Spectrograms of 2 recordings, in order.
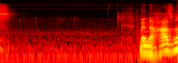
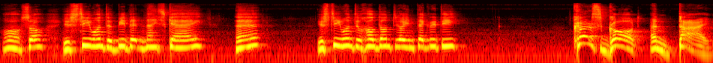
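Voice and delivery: high-pitched taunting wife, drawn-out words; mock a husband in a high, slow voice; scornful wife; 8 semitones higher than usual. Wife taunts suffering husband for holding on, scornful. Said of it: "now the wife comes and said".

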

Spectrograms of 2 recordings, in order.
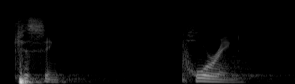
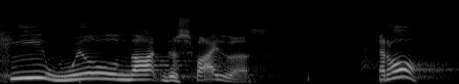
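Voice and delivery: he will not despise us, slow and rising high on "at all"; a slow, soaring promise of acceptance; stress on NOT DESPISE; 7 semitones higher, slower than usual. Real, not acted. Preacher stresses assurance.

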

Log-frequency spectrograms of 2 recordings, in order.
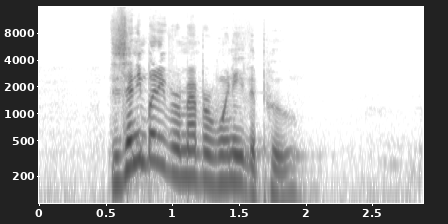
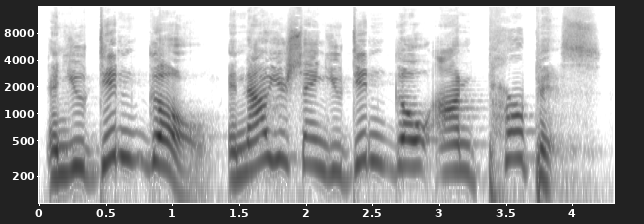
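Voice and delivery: high-pitched, raised protest; indignant accusation; 6 semitones higher, 4 dB louder than usual. Acted. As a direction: press the charge in disbelief. Acted confrontation of Jesus.

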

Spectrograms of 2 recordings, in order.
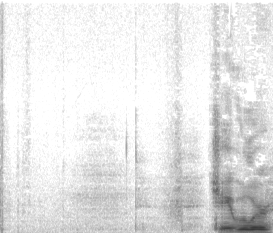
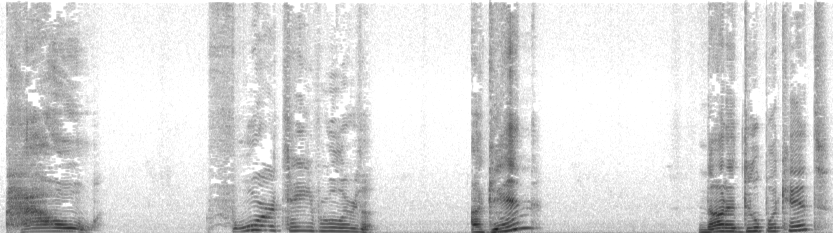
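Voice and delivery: much higher and louder, stunned at the luck; amazed; 14 semitones higher, 8 dB louder, slower than usual. Real, not acted. Collector reacting to a fourth rare card, in high amazed disbelief. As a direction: shriek of real disbelief, stretched out.

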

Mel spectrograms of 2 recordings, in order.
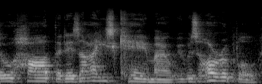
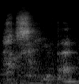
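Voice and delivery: whispering; 9 dB quieter, much faster than usual. Acted. Whispered goodbye.

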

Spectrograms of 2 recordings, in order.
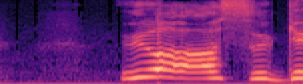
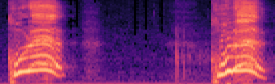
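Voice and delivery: very high, very loud screams; frantic yelling; 11 dB louder, much slower than usual. Real, not acted. Streamer screaming at a zombie attack, very high and loud. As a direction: shriek at the screen in panic.

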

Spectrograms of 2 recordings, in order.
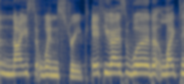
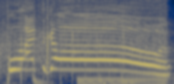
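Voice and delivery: celebrating; 8 semitones higher than usual. Real, not acted. Celebrates getting the skin.

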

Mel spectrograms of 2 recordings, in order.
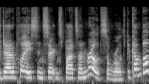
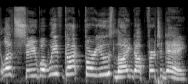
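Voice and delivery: mechanic's voice; 3 semitones higher, slower than usual. Retold or imitated. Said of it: "he's like".

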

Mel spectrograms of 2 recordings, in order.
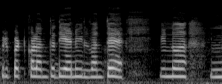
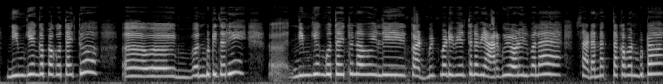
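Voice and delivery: higher-pitched, hurried surprise; startled questioning; 6 semitones higher, faster than usual. Acted. Woman asking the in-law how he found out, startled questioning. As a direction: question the unexpected visitor, pitch jumping up. Caught off guard by visiting in-law.

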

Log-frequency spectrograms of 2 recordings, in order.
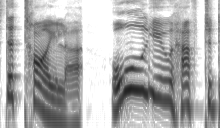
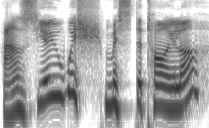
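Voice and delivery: sighed resigned; 10 semitones higher than usual. A narrator's reading. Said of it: "sighed Ricardo, resigned".

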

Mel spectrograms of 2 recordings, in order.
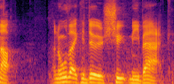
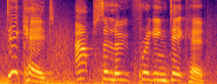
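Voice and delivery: exasperated; 8 semitones higher, slower than usual. Real, not acted. Pilot flew too high, insults.

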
